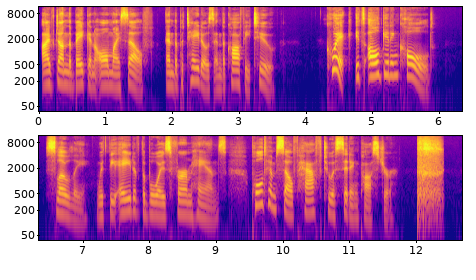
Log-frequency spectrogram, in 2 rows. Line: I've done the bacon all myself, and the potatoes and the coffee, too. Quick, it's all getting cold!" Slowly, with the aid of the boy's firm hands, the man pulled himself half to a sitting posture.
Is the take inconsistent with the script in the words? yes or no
yes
